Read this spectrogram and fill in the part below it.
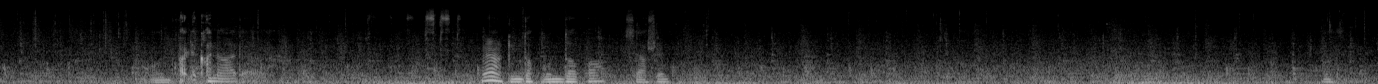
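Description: A machine rumbles low and steadily.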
